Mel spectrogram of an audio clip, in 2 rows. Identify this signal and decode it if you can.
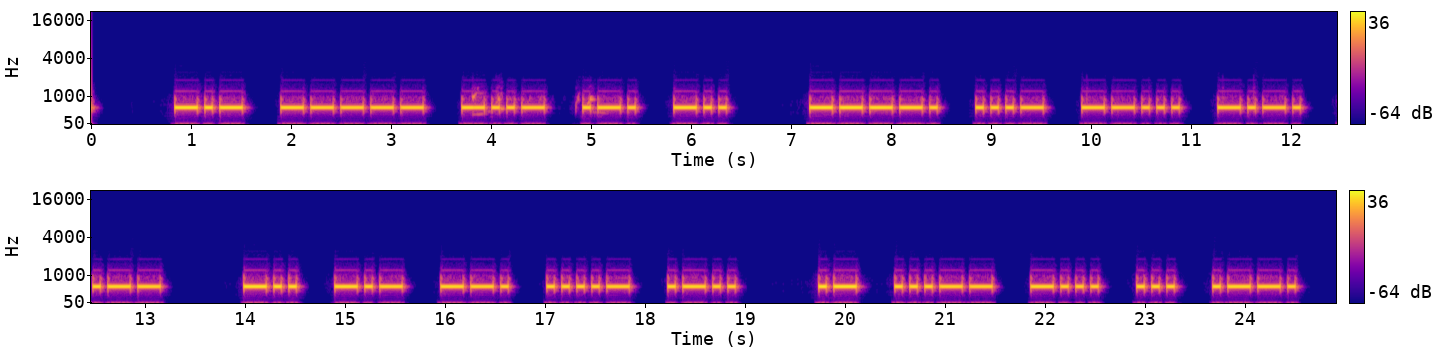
Morse code, heard as a keyed tone, about 16 wpm, spaced as for 13 wpm, 600 Hz. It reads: K0XRD 9V7CW DKG4L A3BSP
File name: morse mp3 / 14 urok 13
